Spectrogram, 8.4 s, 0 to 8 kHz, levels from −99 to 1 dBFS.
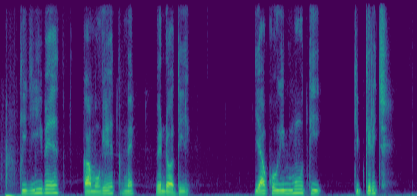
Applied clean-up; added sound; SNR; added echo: neural mask model DeepFilterNet 3.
